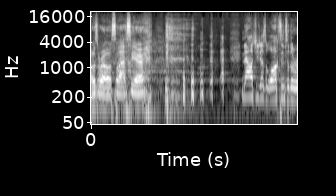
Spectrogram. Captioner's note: Monet laughs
